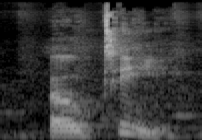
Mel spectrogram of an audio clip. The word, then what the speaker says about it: Bote: Thank you for the pronunciation. Thank you. Bo-T.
